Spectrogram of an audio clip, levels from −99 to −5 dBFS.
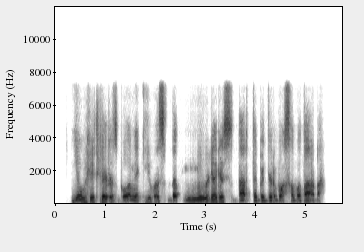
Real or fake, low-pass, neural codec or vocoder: fake; 7.2 kHz; codec, 16 kHz, 1 kbps, FreqCodec, smaller model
